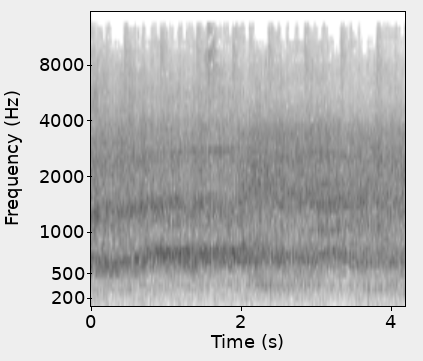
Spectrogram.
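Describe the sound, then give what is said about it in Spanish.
A large stadium crowd at Balaídos shouts and chants in unison against coach Rafa Benítez, a loud, sustained roar of many voices with rhythmic pulses of angry yelling throughout. “Bueno, de directiva de misión en el Pijuán a gritos contra Rafa Benítez de Balaídos.”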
